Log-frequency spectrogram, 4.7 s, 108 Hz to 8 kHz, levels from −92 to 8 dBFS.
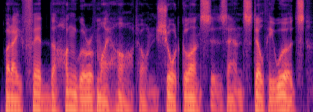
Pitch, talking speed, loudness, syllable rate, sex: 85 Hz, 180 wpm, -20 LUFS, 3.8 syllables/s, male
